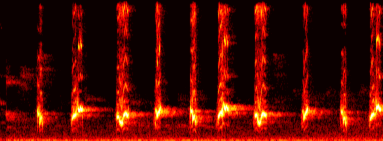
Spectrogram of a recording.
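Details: Yellow-vented bulbul in lively song, used as a lure to get others singing: sharp, clipped chirps about every half second, each with a short trailing whistle, over faint low hum.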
